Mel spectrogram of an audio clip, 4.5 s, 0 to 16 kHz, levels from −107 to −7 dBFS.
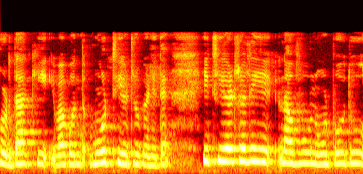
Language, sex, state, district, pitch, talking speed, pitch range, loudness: Kannada, female, Karnataka, Chamarajanagar, 230 Hz, 160 wpm, 220-265 Hz, -16 LUFS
